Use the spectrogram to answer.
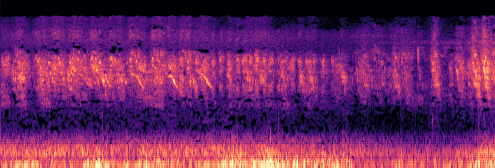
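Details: Many Baya weavers chirp and sizzle at once, a dense high twittering wall of sound with soft low background noise.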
